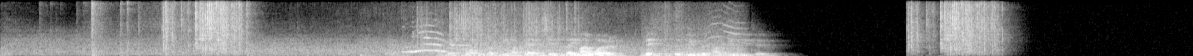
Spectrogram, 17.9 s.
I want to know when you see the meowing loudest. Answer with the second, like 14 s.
6 s.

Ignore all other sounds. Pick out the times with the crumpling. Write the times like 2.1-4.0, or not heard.
2.4-3.6, 6.2-8.9, 13.6-15.1.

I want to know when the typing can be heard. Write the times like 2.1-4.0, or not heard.
0.0-3.8.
